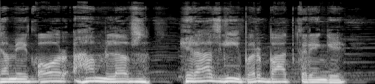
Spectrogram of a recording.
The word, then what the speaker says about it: ہراس: ایک اور اہم لفظ ہراسگی پر بات کریں گے۔ فارسی میں ایک لفظ ہے ہراس، یعنی ہے کے نیچے زیر کے ساتھ۔ اس کے معنی ہے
